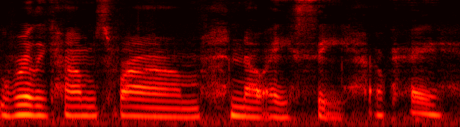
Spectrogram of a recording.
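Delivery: soft, unvoiced, conspiratorial whisper.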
